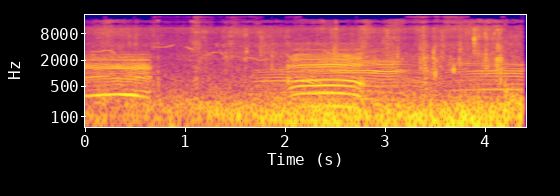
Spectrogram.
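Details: Cattle wandering in a rice field in a group; one moo fades out early, then a strong harmonic moo arches up and down near two seconds, followed by fainter bellows over constant field noise.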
